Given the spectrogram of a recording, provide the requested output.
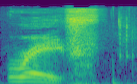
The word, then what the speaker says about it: Ralph: yourself yep ra Fine's first name is spelled like Ralph but pronounced Rafe they're all Joseph findes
